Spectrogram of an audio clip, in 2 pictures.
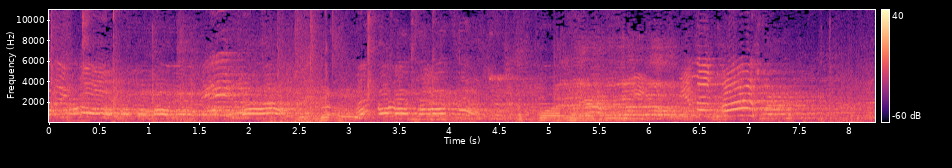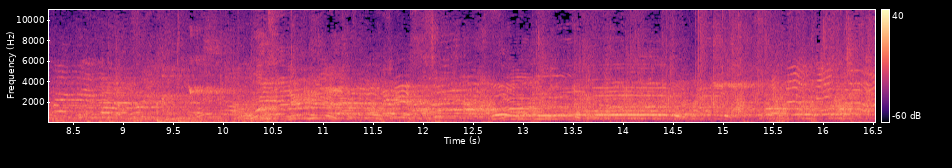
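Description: Children shout to each other in a large echoing hall.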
